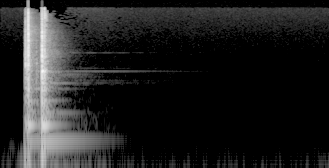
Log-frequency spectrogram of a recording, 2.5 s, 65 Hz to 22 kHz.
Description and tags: old bakelite telephone press hook
The sound of an old bakelite telephone, the hook is pressed.
Recorded with the Fostex FR2-LE recorder and the Rode NTG-3 microphone.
